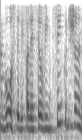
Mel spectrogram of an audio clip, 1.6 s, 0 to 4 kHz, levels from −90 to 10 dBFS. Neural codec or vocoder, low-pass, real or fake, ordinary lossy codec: none; 3.6 kHz; real; none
